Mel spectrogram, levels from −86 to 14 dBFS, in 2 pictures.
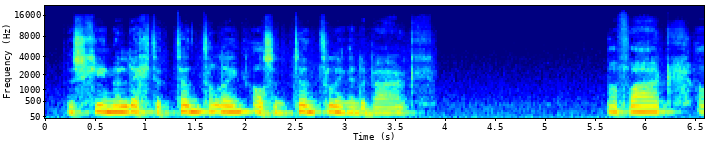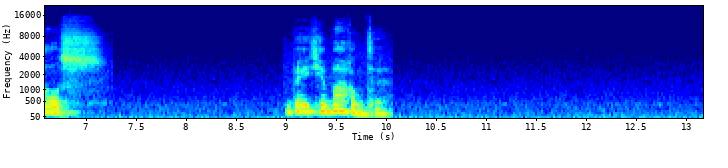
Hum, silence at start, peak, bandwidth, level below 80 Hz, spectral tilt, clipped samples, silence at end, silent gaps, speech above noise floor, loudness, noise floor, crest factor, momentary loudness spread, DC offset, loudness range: none; 0.2 s; -8 dBFS; 11.5 kHz; -62 dBFS; -6.5 dB/octave; under 0.1%; 3.15 s; none; 37 dB; -24 LUFS; -59 dBFS; 18 dB; 15 LU; under 0.1%; 10 LU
